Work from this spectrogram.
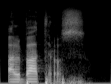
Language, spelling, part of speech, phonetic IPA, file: Polish, albatros, noun, [alˈbatrɔs], Pl-albatros.ogg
